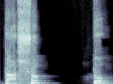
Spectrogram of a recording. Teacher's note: ব ফলা যুক্ত ব্যঞ্জনটি দুইবার উচ্চারিত হলো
